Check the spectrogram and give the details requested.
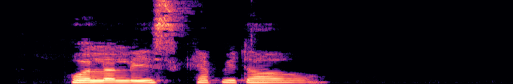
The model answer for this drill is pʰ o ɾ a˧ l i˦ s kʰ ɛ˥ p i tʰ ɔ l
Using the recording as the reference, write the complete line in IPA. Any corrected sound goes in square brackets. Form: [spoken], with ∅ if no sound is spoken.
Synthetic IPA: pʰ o [l] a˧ l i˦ s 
